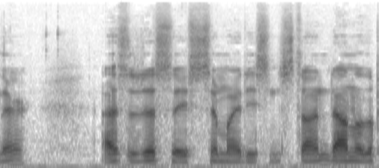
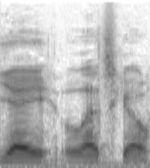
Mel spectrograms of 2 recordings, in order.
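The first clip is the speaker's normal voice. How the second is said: sarcastic, half-hearted, deadpan, unenthusiastic cheer. The caster, ready to start the draft, cheers: unenthusiastic sarcastic cheer. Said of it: "That was very, very unenthusiastic".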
